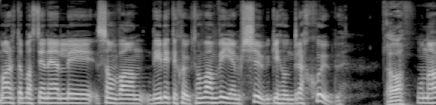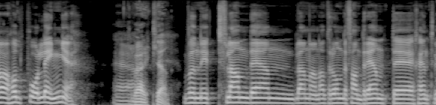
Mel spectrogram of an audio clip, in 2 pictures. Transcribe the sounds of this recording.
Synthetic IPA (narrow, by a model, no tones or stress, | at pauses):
maɾt̪abast̪ɪanɛlːɪsɔmvanːd̪ɛæɭiːt̪əɧʉ̟ːk̚t̪hʊnvanːveːɛmɕʉ̟ːɡɪɦɵnd̪ɾaɧʉ̟ː | ɑːhʊnhaɦɔlt̪̚pʰɔlɛŋːə | væɾkʰlɪɡə̰nvɵnːɪt̪fland̪ənbland̪anːat̪ɾɔnd̪əfand̪ɾɛnt̪əɧɛnt̪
